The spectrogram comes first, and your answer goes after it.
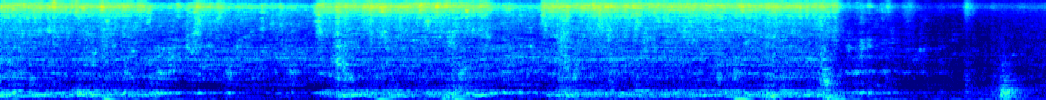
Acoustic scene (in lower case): restroom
